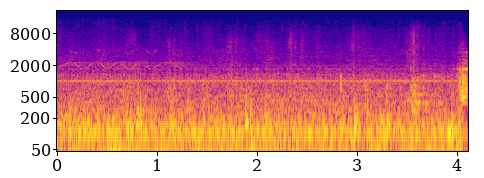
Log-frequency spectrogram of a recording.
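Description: Wind rumbling on the microphone, with a faint steady high-pitched hum over it.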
